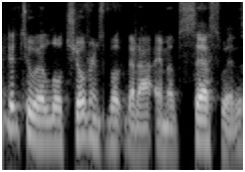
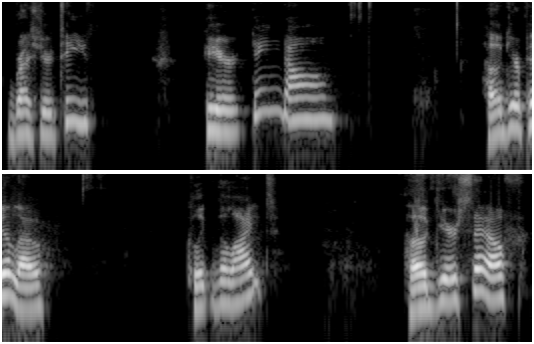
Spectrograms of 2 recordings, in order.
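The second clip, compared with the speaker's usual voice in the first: higher, slow, drawn-out action-poem reading; poem read to children; 6 semitones higher, much slower than usual. Acted. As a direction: lead children through each action, slowly.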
